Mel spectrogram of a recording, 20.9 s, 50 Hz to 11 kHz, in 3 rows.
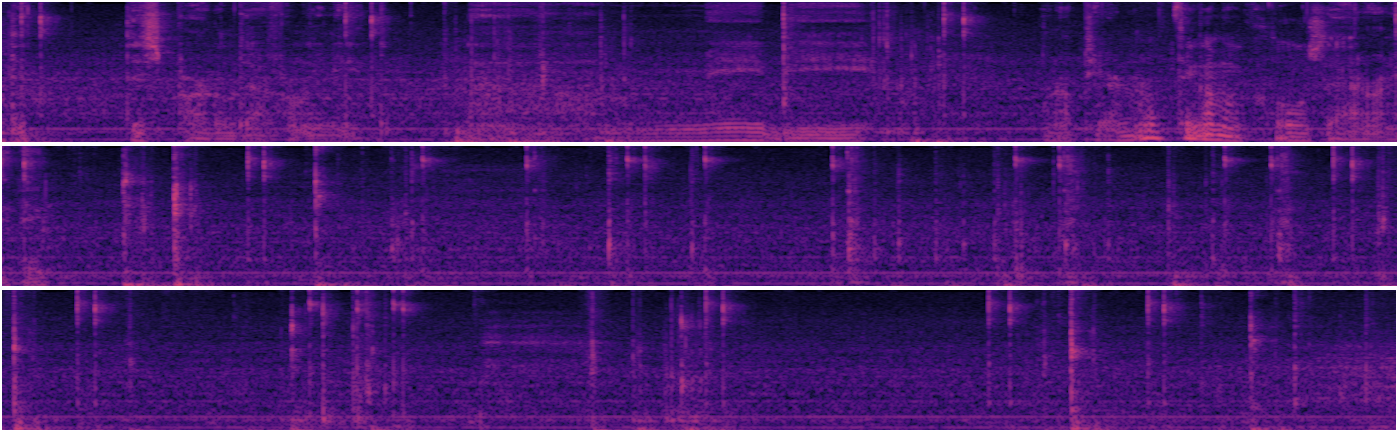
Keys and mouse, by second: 4.5 ctrl+r, 7.5 a, 7.8 Tab, 8.6 a, 13.6 right click, 14.0 Tab, 17.3 ctrl+r, 19.3 Tab, 20.2 a.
